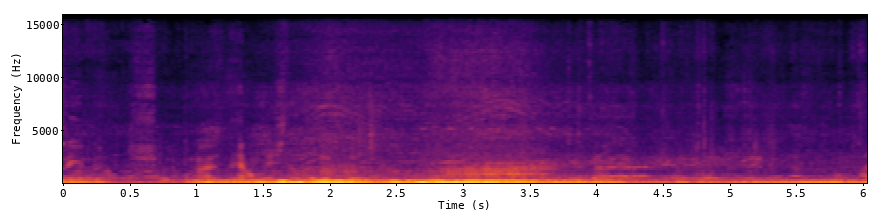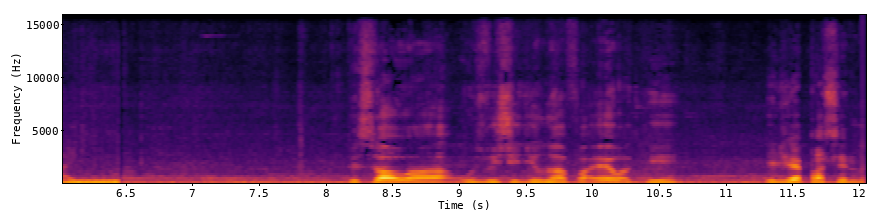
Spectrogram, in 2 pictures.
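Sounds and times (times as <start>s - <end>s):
indistinct voices: 0.0s - 7.6s.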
